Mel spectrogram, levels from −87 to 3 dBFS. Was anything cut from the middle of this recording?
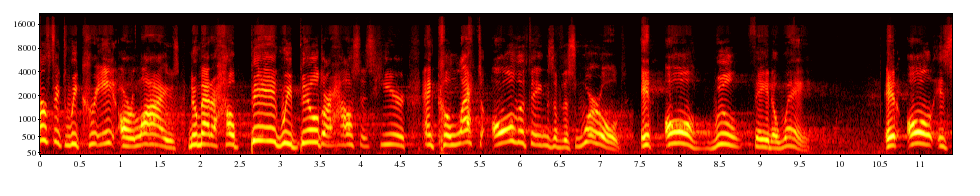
yes; 2 cuts; at 1.8 s, 7.4 s

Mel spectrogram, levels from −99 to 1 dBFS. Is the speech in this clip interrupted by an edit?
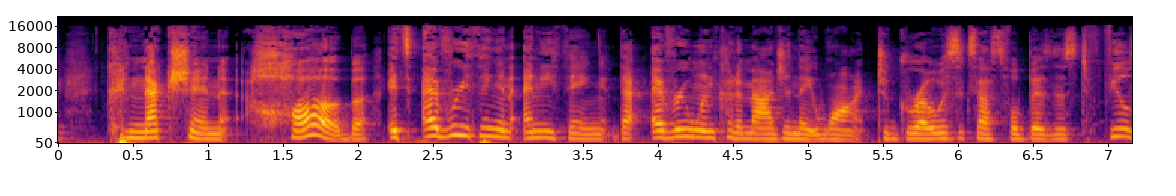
yes; 1 cut; at 2.1 s

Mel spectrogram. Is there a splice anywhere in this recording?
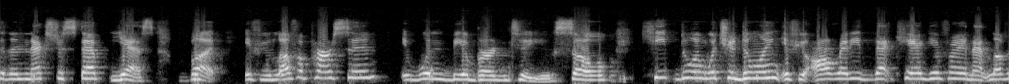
no; 0 cuts

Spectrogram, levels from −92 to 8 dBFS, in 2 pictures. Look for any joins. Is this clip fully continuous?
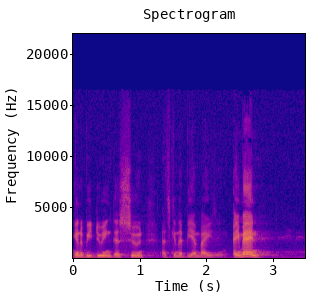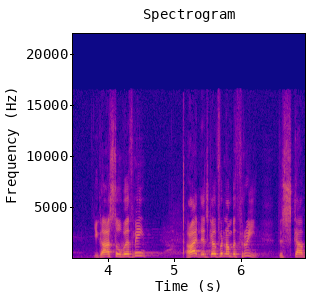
yes; 0 cuts

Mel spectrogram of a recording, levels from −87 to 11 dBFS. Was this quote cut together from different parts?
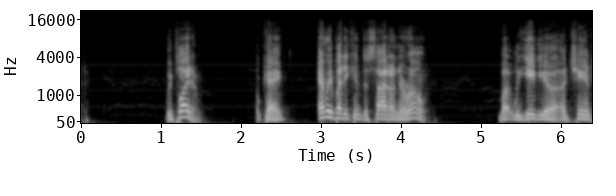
no; 0 cuts

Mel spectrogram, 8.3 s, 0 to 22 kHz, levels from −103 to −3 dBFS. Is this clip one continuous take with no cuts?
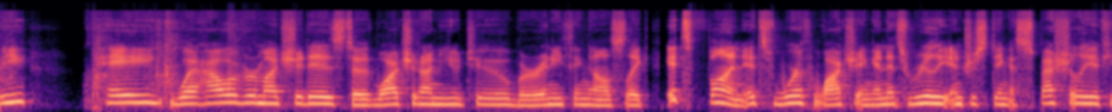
no; 1 cut; at 4.9 s

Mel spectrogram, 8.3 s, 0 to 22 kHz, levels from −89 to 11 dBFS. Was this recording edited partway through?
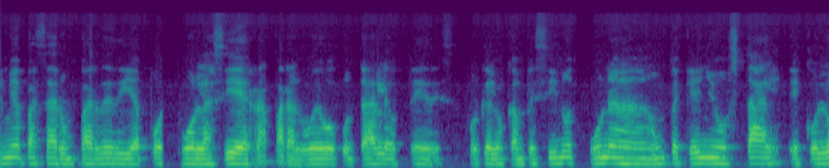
yes; 3 cuts; at 1.6 s, 4.6 s, 5.7 s

